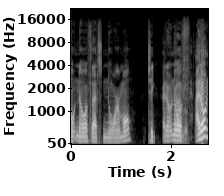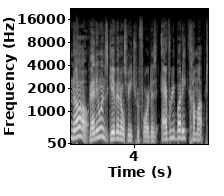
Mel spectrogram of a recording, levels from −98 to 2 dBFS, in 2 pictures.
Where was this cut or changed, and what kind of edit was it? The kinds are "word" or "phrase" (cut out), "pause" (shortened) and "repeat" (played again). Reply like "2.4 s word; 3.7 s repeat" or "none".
1.7 s word; 2.4 s word; 3.1 s word; 3.8 s word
